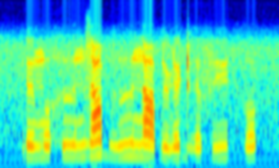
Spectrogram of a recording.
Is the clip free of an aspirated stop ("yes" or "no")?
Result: yes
